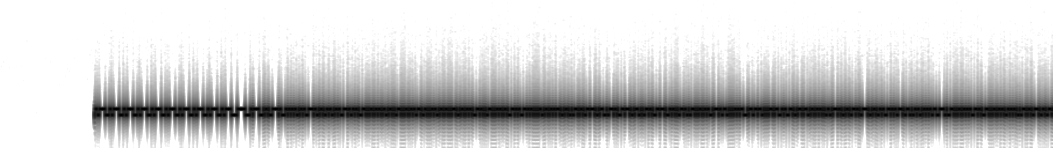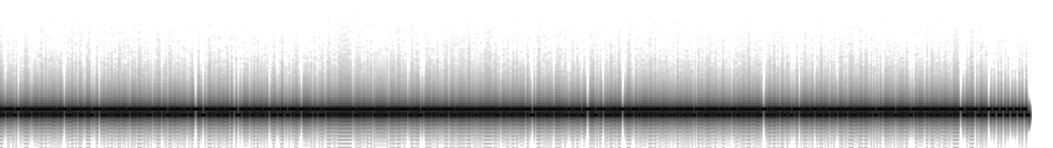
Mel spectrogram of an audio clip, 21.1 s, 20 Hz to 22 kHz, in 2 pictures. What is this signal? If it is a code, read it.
NAVTEX (SITOR-B), 100 baud, 170 Hz shift, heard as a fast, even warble, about 1000 Hz centre. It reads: F90I 3Q3O G0JB CPJL 8TDC X5LP J82Z 0NBV 3YWS 3BF5 KXLM YU4W 6EE4 F625 DN88 LH21 8MYE F408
